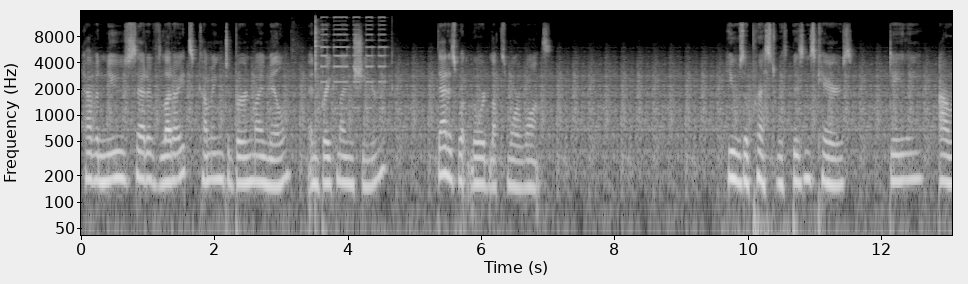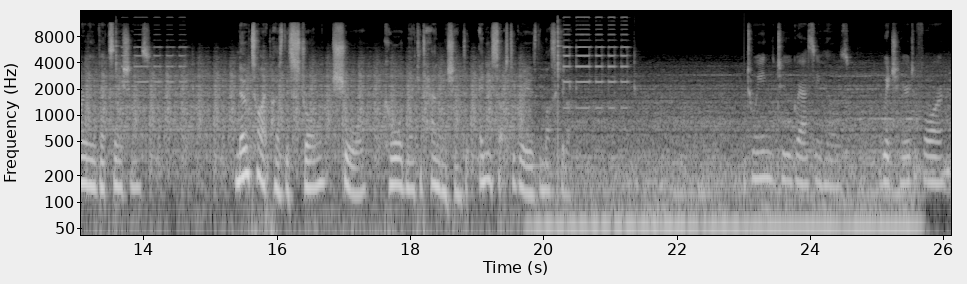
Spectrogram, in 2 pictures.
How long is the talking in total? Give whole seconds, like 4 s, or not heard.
19 s.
